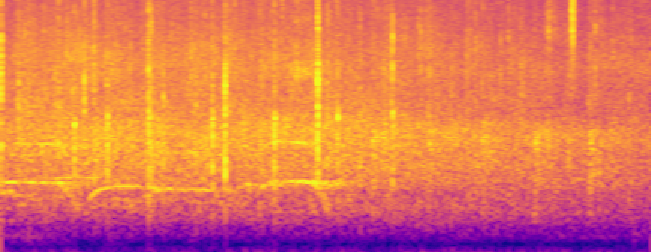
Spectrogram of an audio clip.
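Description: A crowd applauds steadily, many hands clapping in a dense, sustained wash of sharp claps at an even level, with a faint whistle-like tone threading through the first half.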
